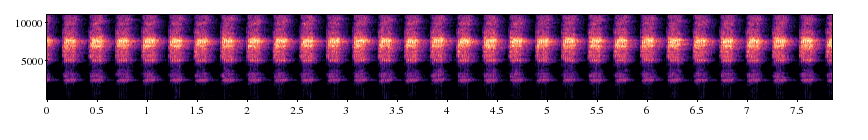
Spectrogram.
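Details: Loud night-time song of the walang kecek katydid, kept as a model sound for training cage birds: evenly spaced sizzling chirps, roughly 30 in eight seconds, piercingly high and regular, with a faint low tone near the end.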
